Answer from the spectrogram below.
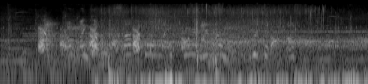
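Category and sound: animal, dogs barking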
